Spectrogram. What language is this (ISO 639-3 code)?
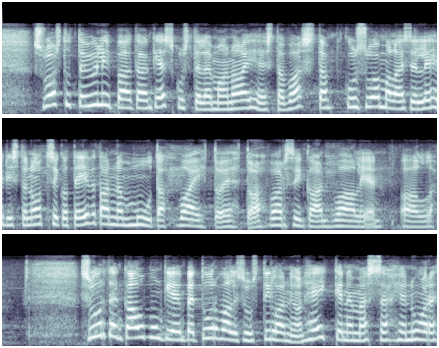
fin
